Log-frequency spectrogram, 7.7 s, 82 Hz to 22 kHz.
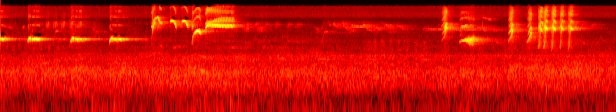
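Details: Male song thrush singing from his territory at RSPB Fowlmere before sunrise, February 2014: one whistled note given three times, then a harsh, scratchy flourish, a pause, and a stuttering run of rapid clicks.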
